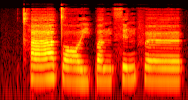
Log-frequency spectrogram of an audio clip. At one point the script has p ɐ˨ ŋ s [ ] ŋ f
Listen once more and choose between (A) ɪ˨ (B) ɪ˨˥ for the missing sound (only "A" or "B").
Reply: B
